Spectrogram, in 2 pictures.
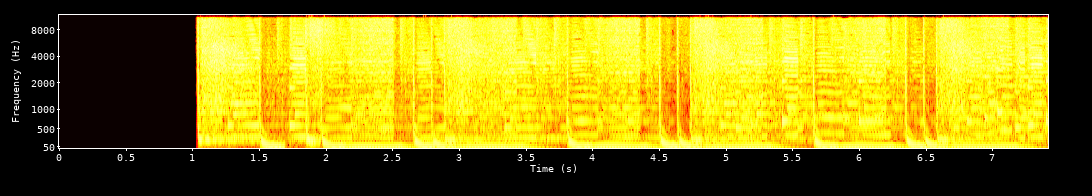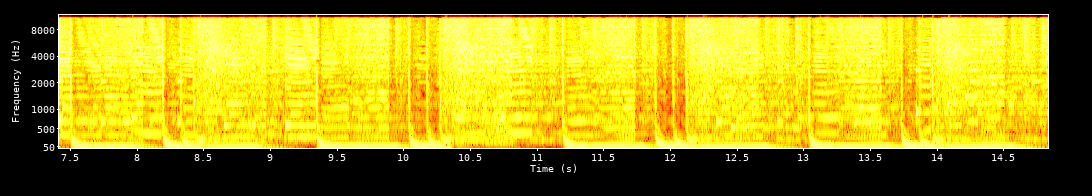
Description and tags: Breather Loop
Another clip from one of my uncompleted tracks. Like all my loops, it is not even 50% finished and is for anybody to do as they wish.
bass, club, compression, delay, drums, dubstep, flange, free, hats, house, limiters, loop, reverb, sample, snare, sound, sterio, synths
